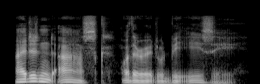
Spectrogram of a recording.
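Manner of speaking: plain reading voice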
